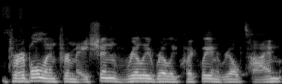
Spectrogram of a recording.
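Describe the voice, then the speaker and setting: This man has an unremarkable speaking voice at a medium pitch. His intonation stays fairly even. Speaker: engineering leader. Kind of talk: webinar panel discussion.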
